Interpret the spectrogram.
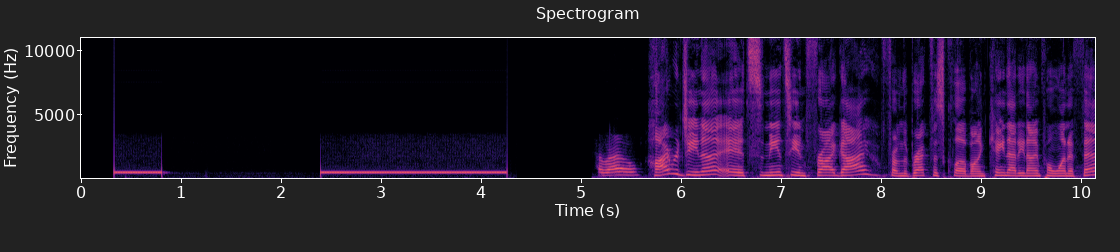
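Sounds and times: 
electronic telephone ringback tone on a call line: 0.3 - 0.9, 2.4 - 4.3
speech: 5.2 - 10.1.

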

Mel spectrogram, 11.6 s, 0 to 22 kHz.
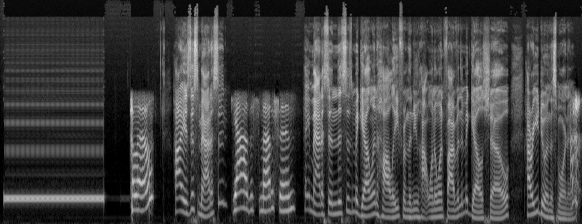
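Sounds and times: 
telephone line tone: 0.0 - 2.1
speech: 3.5 - 11.6.

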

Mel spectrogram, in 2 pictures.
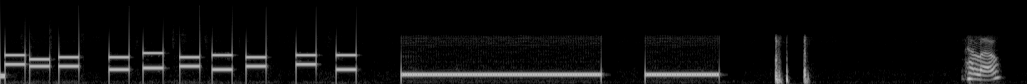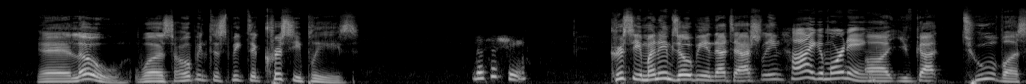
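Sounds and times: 
telephone keypad dialing beeps: 0.0 - 3.6
telephone ring tone: 0.0 - 7.3
speech: 9.8 - 13.9, 15.0 - 15.6, 16.4 - 20.5.

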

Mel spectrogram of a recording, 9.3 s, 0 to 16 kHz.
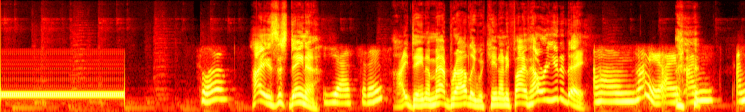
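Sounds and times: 
telephone dial tone while calling: 0.0 - 1.6
speech: 2.5 - 9.3.

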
